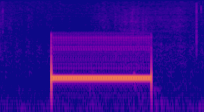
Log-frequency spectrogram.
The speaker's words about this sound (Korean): 자, 그럼 오늘 첫 번째 도전자 전화 걸어 주시죠.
